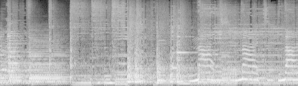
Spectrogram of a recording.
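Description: Jazz orchestra of big band and strings playing an instrumental passage: a held ensemble chord in the first second, then the drum kit comes forward with repeated drum strokes under lighter instrumental lines.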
